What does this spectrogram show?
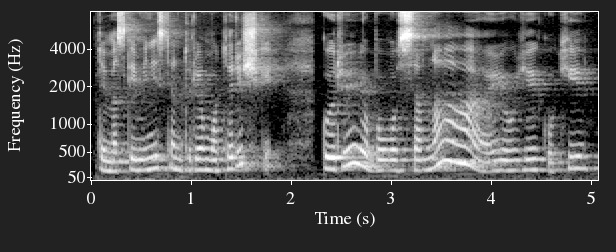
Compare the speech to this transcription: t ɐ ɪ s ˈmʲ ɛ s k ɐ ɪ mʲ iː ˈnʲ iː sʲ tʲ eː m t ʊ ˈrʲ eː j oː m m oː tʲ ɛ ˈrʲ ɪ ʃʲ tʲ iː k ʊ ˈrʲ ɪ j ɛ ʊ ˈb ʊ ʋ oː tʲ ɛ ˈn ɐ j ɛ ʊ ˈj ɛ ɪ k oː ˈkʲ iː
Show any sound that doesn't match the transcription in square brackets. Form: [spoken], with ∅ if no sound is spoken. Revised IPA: t ɐ ɪ [∅] ˈmʲ ɛ s k ɐ ɪ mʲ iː ˈnʲ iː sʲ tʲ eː [n] t ʊ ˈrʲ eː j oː m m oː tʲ ɛ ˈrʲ ɪ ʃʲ [kʲ] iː k ʊ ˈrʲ ɪ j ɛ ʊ ˈb ʊ ʋ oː [sʲ] ɛ ˈn ɐ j ɛ ʊ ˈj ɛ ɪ k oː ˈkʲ iː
